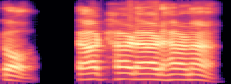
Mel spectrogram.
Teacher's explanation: ট বর্গ হচ্ছে মূর্ধন্য বর্ণ অর্থাৎ ট বর্গের প্রত্যেকটা বর্ণের উচ্চারণ হয় মূর্ধাতে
